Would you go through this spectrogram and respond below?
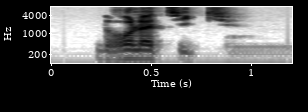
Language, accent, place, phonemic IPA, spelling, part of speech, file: French, France, Lyon, /dʁɔ.la.tik/, drolatique, adjective, LL-Q150 (fra)-drolatique.wav
- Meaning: humorous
